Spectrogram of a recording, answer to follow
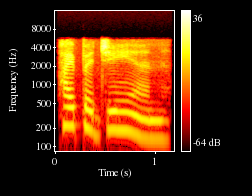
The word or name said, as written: hypogean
